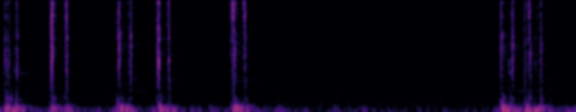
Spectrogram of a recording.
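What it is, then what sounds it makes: Plastic mechanical keyboard switch tester. Fingertips press the keys on a small Cherry MX switch tester with clear plastic transparent keycaps, producing quick, sharp clicky-clacky mechanical switch presses with bright tops and a low thock. The presses come in short pairs and clusters, then a pause of near-silence before a final quick flurry.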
